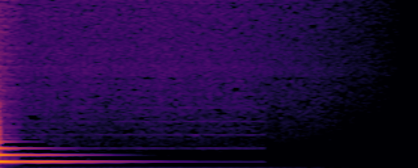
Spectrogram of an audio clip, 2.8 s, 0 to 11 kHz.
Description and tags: Pluck Single A DRY PSS560
This is a plucky synth sound created with the Digital Synthesizer section of a Yamaha PSS560. The stereo Symphonic and vibrato modes were ON.
This is part of a sample pack of Yamaha PSS560 drums and synth sounds. I would love to check it out!
Yamaha, PSS560, synth, pluck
